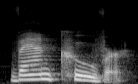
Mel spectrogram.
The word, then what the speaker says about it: Vancouver: spelling video so for the ending of Vancouver don't forget your V pronunciation attach that to the ER sound and you get verb verb so putting it all together now the pronunciation is Vancouver let's practice it in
